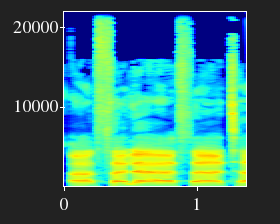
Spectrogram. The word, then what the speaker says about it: ثلاثة: قال آيتك ألا تكل أن لا it is but merged إدغام ألا تكلم الناس ثلاثة أيام إلا رمزا ثلاثة pay attention to the pronunciation of the letter ثا ذال عين همزة yes حا these ones ثلاثة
